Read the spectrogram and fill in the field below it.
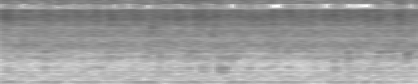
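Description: Water runs steadily into a pot being filled for canning quart jars of tomato juice, a constant broadband rush with no pauses and no voices.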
